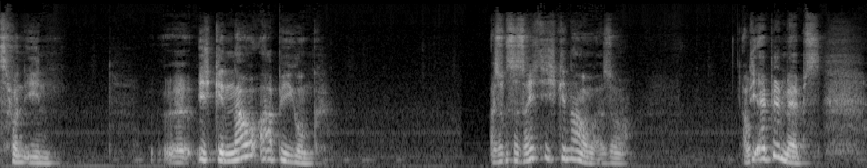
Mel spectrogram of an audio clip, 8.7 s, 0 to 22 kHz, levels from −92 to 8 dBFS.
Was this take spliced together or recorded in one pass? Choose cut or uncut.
cut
